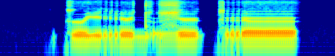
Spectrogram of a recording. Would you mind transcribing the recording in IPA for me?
kɹirʏdo̰ zʏ krəː

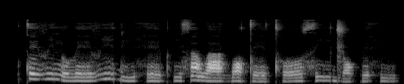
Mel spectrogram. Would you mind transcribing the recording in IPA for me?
te˦vi˦nʊ˨ βeː˨viː˦ ɗiː˨heː˨pʰi˨sã˦ waː˨ɡ͡bɔ˨ teː˨ tʰoː˨˦ siː˦d͡ʒɔ˨ pɪ˦˨hi˦

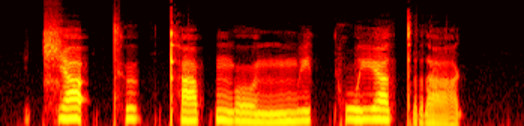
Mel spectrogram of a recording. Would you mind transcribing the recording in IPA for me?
t͡ɕa˥˩ʔtʰɯ˥˩k̚tʰa˦˥p̚ ŋoː˧nmi˦˥t̚ kwi˥˩a̯tra˨˩k̚

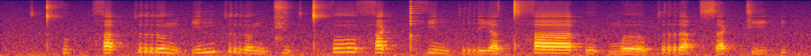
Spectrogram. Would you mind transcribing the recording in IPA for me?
tʰu˨˩k̚ha˦˥ʔ pro˨˩nʔi˦˥n pro˩˦nt͡ɕu˨˩ʔtʰoː˥˩ha˥˩k̚ pʰi˨˩npri˩˦a̯ tʰaː˧ ʔu˨˩ʔmɤː˩˦pra˨˩ʔsa˨˩k̚ ʔi˦˥ʔ

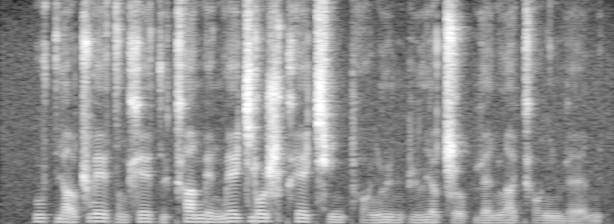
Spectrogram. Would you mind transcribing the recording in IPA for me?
u˧˥t̪jä̰˨˩ ʈ͡ʂwe˥˩ɪ̯t̪a˩nxe˥˩ɪ̯t̪y̰˨˩ kʰä˥n̪we˨ɪ̯ n̪we˥ɪ̯t͡ɕjo˥ʊ̯ʂɤ˨kʰe˥˩ɪ̯ t͡ɕʰi˧˥ŋpʰɑ˧˥ŋ ly˧˥npy˧˥ljɛ˥˩ ʈ͡ʂɤ̰˨˩pɥɛ˧˥n la˥˩ɪ̯kʰɑ˥ŋ n̪ɥɛ̰˨˩˦n

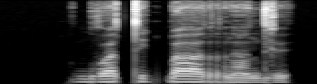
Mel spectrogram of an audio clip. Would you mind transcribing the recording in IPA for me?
ɡʷa˦ ti˦k͡paː˦rã˨dɪ˨

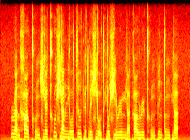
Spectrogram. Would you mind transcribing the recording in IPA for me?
ɻa̰˨˩n xɑ˥˩ʊ̯ kʰʊ̰˨˩ŋɕjɛ˧˥ kʰu˥ɕjä˥˩ n̪jo˧˥ʊ̯ t͡sɹ̩˥t̪ɥɛ˨t̪we˩ɪ̯ ɕjo̰˨˩ʊ̯t̪ʰjo˦ʊ̯ɕḭ˨˩ ɻɻ̩˧˥mjä̰˨˩ kɑ˥˧ʊ̯ɻɻ̩˥˩kʰʊ̰˨˩ŋpi˥˧n t̪ʊ˥˧ŋpjä˥˩

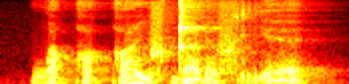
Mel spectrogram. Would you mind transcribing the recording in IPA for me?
wɐqʷɨqʷiːf ɖaɽɛfrʲɛ

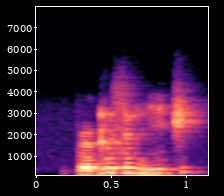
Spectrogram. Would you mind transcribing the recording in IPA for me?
pə˞˨ɖʊ˥ zə˥ŋi˧˥t͡ʃ

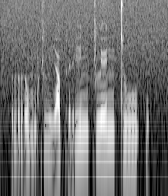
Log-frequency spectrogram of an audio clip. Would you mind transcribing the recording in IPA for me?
ro˩˦mkli˧a̯ pri˧nkle˦˥n tu˥˩ʔ

